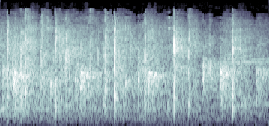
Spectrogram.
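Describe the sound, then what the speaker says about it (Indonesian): A congregation applauds during a deacon ordination mass in a church, scattered clapping of moderate loudness with individual claps popping out, brief and fairly quiet in the hall. "marilah kita berikan tepuk tangan untuk dia."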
